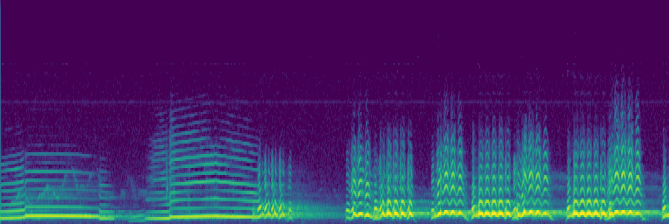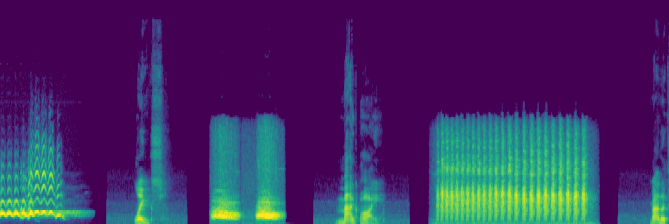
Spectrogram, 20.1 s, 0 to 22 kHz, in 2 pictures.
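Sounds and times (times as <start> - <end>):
loon calling: 0.0 - 11.4, 13.2 - 14.3
loon tremolo calls: 0.0 - 11.4, 13.2 - 14.3, 16.6 - 18.9.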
